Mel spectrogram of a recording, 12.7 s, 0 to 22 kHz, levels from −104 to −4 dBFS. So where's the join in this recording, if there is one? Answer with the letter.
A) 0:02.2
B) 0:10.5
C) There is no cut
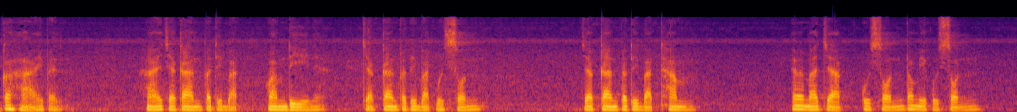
A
